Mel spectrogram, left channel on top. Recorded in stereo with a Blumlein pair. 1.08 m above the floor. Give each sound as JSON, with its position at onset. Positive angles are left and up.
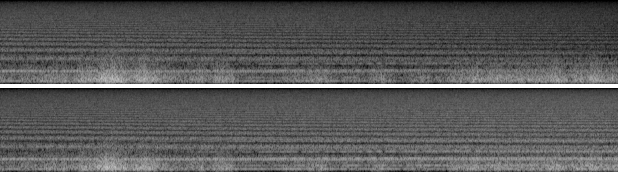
{"t": 0.0, "sound": "a drone", "azimuth_deg": -5}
